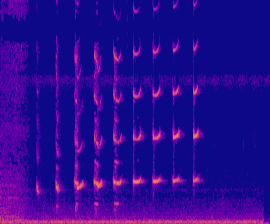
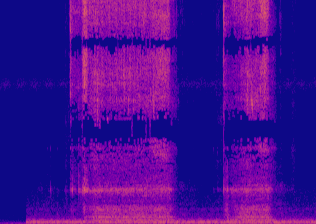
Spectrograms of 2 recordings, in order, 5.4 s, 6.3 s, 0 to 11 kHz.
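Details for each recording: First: Fluidmaster 400-series fill valve in a Kohler toilet squeaks at every shut-off, nine sharp high chirps over rushing water; it also squeaks when house faucets run, and cleaning the seal and Teflon lubricant didn't fix it; replaced with a Fluidmaster 385. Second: Kohler toilet after replacing a squeaky, slightly leaking Fluidmaster 400-series fill valve with a new Fluidmaster 385: tank refills with a steady rush of water and soft hiss, no squeal or squeak, no leak.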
